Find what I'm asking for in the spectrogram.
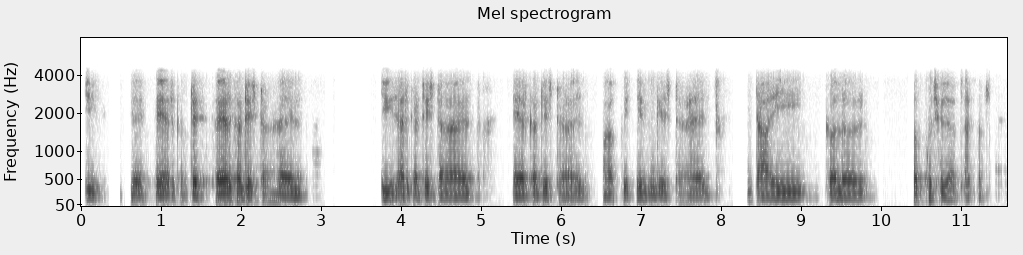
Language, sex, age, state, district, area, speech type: Hindi, male, 30-45, Madhya Pradesh, Katni, urban, conversation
